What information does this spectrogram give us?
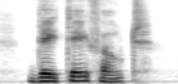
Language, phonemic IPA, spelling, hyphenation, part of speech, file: Dutch, /deːˈteːˌfɑu̯t/, dt-fout, dt-fout, noun, Nl-dt-fout.ogg
- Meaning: a common spelling error in Dutch verb forms where homophonous forms with d, t or dt are confused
